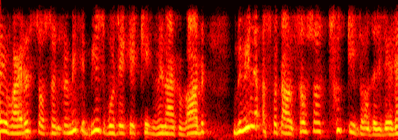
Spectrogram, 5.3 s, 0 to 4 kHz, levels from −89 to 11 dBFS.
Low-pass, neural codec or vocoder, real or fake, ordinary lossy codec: 3.6 kHz; codec, 44.1 kHz, 2.6 kbps, DAC; fake; Opus, 64 kbps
